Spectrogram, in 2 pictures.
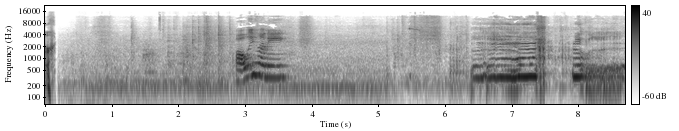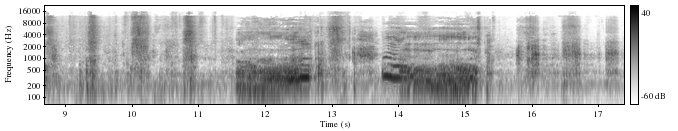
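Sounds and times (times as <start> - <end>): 
speech: 0.0 - 0.3, 2.8 - 3.8, 6.1 - 9.4, 11.6 - 13.1
dog grunting and moaning with pleasure: 6.0 - 9.6, 10.2 - 17.3.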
